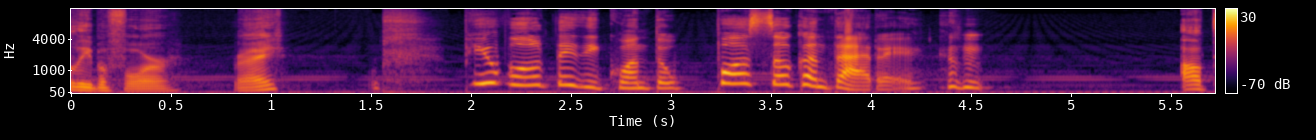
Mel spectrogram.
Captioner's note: speaking italian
